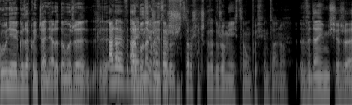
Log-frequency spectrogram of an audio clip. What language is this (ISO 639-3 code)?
pol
